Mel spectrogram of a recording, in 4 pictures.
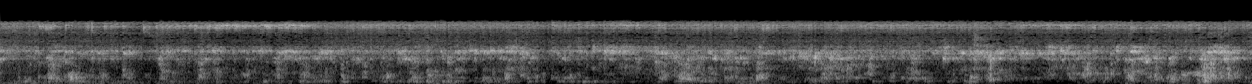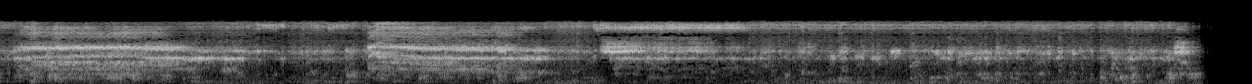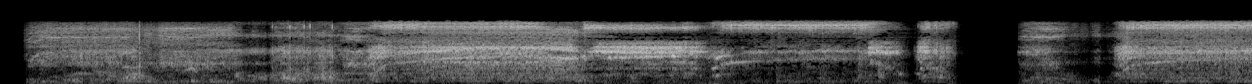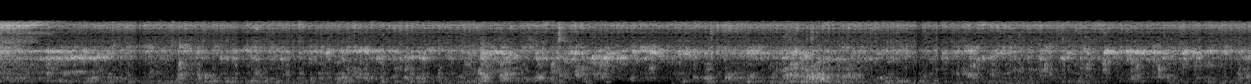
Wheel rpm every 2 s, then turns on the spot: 160, 160, 160, 160, 160, 160, 160, 160, 170, 160, 160, 160, 30, 0, 80, 150, 120, 10, 120, 160, 160, 160, 160, 160, 160.
24-26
